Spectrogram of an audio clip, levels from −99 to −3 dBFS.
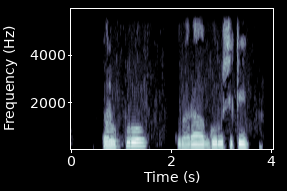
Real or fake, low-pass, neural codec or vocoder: real; 5.4 kHz; none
